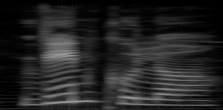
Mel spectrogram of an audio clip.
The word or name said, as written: vinculo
